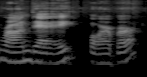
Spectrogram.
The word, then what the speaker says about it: Ronde Barber: found out how to say his correct name Ronde Barber we read teammates and I didn't realize it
